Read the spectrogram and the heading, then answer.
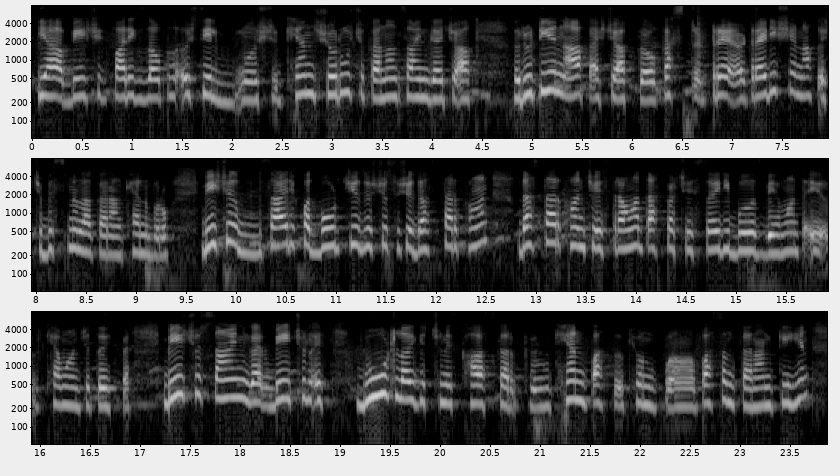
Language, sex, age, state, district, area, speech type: Kashmiri, female, 18-30, Jammu and Kashmir, Budgam, rural, spontaneous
